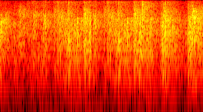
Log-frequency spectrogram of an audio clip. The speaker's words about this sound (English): I had to give you your hand claps, Archbishop.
